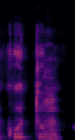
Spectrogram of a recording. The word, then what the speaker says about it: coton: spray pr le coton dans le mot coton le O et le N font le son h cotons les cotons tiges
